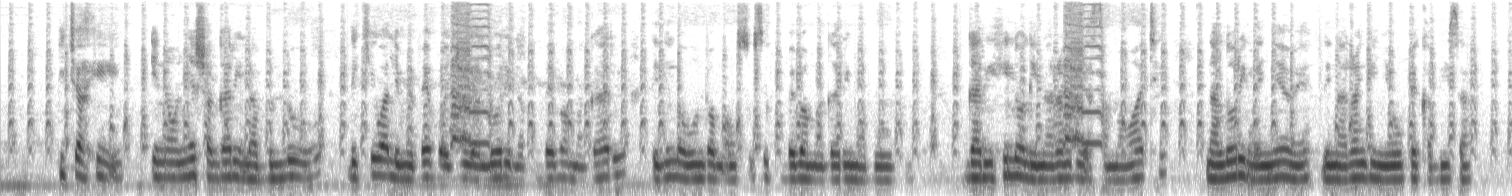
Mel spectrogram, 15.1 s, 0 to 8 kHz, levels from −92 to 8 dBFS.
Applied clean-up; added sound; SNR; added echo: none; Chicken, rooster; 16 dB; none.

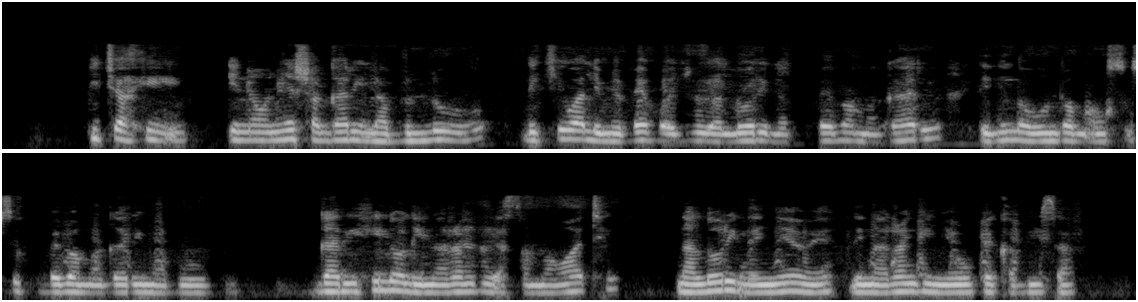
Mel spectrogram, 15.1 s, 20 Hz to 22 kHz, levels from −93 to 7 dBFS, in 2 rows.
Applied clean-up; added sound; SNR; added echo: neural mask model Resemble Enhance denoiser.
